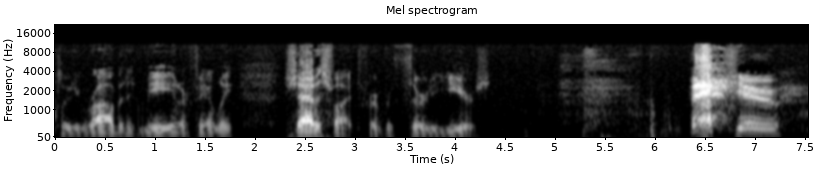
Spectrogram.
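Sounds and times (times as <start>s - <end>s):
speech: 0.0s - 4.4s, 6.4s - 7.5s
loud sneeze: 6.4s - 7.4s.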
